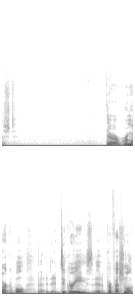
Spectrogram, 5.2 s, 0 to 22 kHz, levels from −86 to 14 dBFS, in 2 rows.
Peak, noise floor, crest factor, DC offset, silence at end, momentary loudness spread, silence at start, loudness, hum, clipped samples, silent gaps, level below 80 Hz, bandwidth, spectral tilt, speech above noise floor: -18 dBFS; -60 dBFS; 18 dB; 3%; 0 s; 18 LU; 0 s; -36 LUFS; none; under 0.1%; none; -66 dBFS; 12 kHz; -6.5 dB/octave; 25 dB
